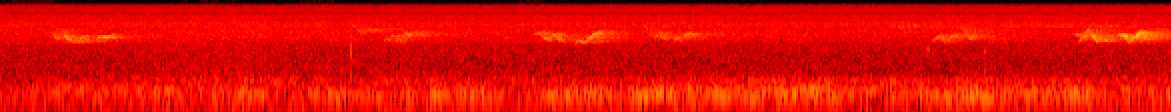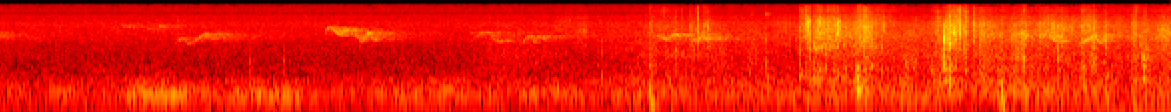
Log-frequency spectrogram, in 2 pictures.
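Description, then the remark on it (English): A red-eyed vireo sings short, repeated phrases at a steady pace in the background, moderately faint, over low rumbling footsteps, with a burst of rustling clatter near the end. “Red-eyed vireo, of course, as our background bird.”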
